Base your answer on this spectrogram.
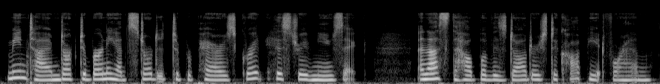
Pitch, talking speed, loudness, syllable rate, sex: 225 Hz, 220 wpm, -20 LUFS, 6.0 syllables/s, female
